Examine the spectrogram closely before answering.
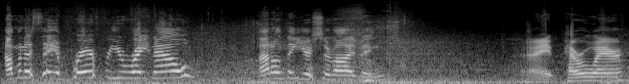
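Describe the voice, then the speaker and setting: A man doing excited live gameplay commentary for his chat, exclaiming and swearing often in gamer slang. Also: extremely high pitch, moderate pace. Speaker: game streamer talking to chat. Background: video game music and combat sounds.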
